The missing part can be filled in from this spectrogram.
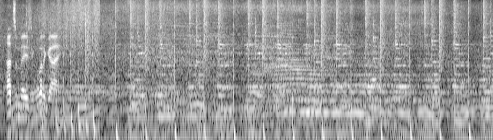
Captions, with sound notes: That's amazing, what a guy! (soft music) (plane whizzing)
